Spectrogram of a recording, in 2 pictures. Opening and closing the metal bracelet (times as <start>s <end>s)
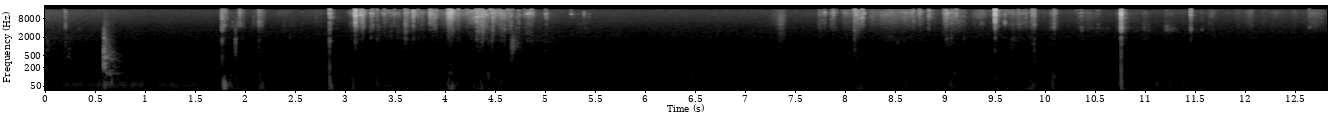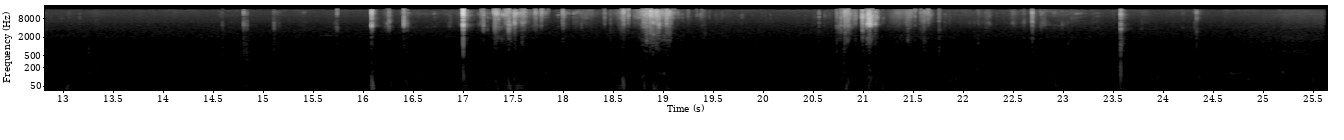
2.9s 5.0s, 7.8s 11.6s, 16.1s 19.3s, 20.6s 24.5s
